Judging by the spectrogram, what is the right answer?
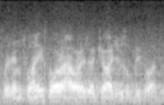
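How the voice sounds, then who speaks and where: A man's voice: expressive, fairly quick, close to an everyday voice. A man playing a blunt, condescending investigator in a 1950 film noir, leaning hard on a debtor. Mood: threatening. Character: hard-nosed, threatening male debt-collection investigator. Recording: noisy old film soundtrack, traffic rumble.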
